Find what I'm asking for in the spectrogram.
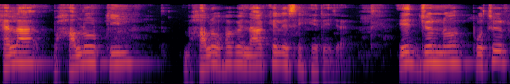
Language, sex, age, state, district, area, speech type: Bengali, male, 45-60, West Bengal, Howrah, urban, spontaneous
